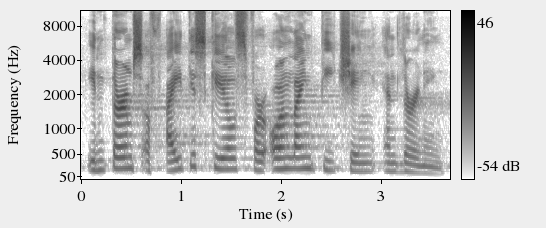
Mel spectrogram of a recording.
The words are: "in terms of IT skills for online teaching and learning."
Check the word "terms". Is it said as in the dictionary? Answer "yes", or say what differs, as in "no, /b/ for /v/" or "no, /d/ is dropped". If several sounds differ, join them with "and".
no, /s/ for /z/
